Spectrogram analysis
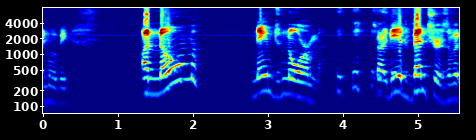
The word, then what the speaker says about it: Gnorm: movie a gnome named Norm sorry The Adventures of a gnome named Norm Norm is obviously spelled with a g y good that's what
